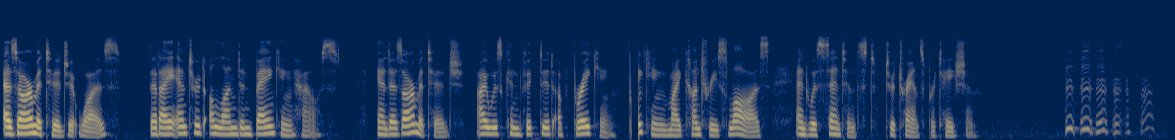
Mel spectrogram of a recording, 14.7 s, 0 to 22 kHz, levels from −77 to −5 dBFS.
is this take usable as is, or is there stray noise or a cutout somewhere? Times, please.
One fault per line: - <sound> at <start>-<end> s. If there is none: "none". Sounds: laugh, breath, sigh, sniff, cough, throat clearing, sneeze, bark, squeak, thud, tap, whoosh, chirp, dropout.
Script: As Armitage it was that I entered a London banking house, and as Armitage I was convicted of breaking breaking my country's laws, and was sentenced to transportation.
- dropout at 7.9-8.0 s
- laugh at 13.3-14.4 s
